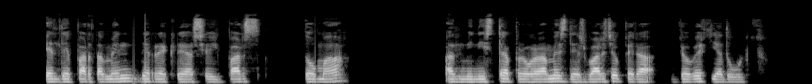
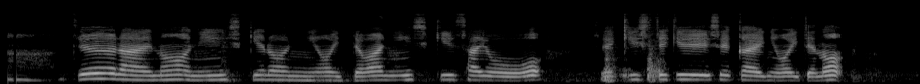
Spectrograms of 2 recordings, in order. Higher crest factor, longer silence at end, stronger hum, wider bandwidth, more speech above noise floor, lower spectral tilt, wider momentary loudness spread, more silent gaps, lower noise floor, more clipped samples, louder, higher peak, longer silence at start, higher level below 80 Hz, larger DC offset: about the same, 16 dB vs 18 dB; second, 0.5 s vs 0.75 s; neither; about the same, 11 kHz vs 11.5 kHz; first, over 74 dB vs 33 dB; first, -5 dB/octave vs -3.5 dB/octave; about the same, 8 LU vs 9 LU; first, 2.71-3.04 s, 3.55-4.44 s, 6.60-6.69 s vs none; first, under -90 dBFS vs -65 dBFS; neither; first, -17 LUFS vs -32 LUFS; first, 0 dBFS vs -14 dBFS; first, 0.45 s vs 0.05 s; first, -54 dBFS vs -84 dBFS; neither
